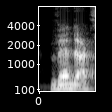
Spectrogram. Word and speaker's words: Vendux: And that is And how do we pronounce it? Is it Vendux? Vendex.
